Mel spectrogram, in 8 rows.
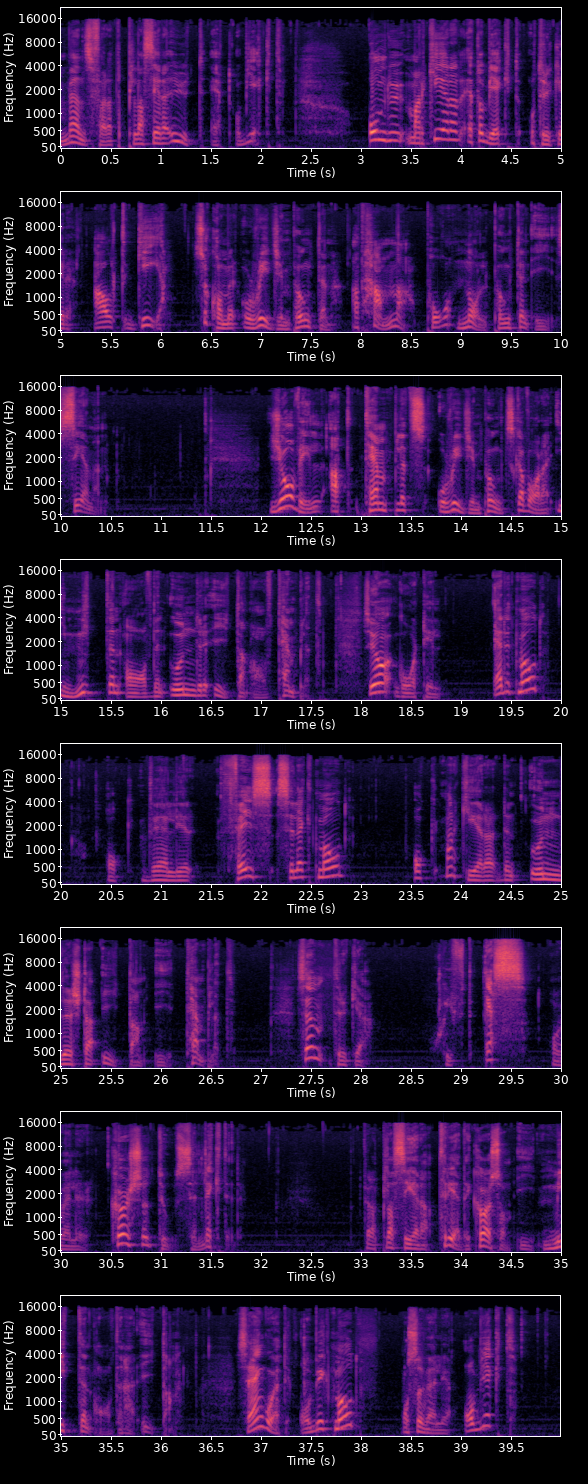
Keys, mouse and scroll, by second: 19.3 Tab, 21.6 click, 22.5 middle click, 24.6 click, 29.2 shift+s, 30.4 click, 37.4 Tab.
